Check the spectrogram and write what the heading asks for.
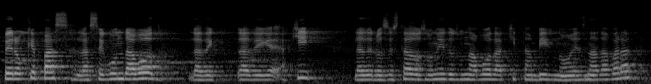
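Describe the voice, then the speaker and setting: A young woman from Ecuador giving a lively testimony to a church congregation, telling her story with acted-out quotes. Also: a little high, brisk, slight background noise. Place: church hall. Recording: echoey hall with long reverb.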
